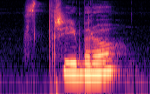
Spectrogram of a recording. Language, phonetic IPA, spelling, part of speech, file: Czech, [ˈstr̝̊iːbro], stříbro, noun, Cs-stříbro.ogg
- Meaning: 1. silver (metal) 2. argent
